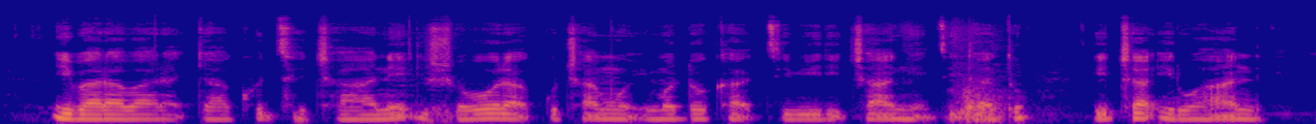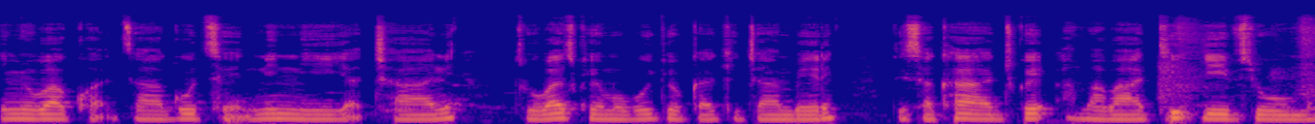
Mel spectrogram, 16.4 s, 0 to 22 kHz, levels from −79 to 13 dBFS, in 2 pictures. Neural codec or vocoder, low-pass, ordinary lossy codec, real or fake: none; 14.4 kHz; AAC, 64 kbps; real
